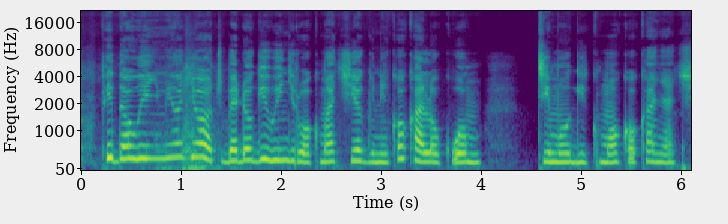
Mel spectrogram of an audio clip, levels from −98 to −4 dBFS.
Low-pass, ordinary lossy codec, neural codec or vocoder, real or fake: none; none; vocoder, 44.1 kHz, 128 mel bands every 512 samples, BigVGAN v2; fake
